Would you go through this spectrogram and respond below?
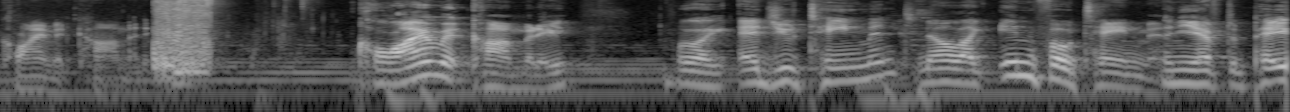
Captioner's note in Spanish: pffft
